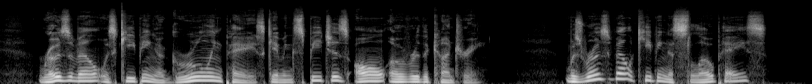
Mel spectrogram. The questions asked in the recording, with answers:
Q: Was Roosevelt keeping a slow pace?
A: No, Roosevelt wasn't keeping a slow pace.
